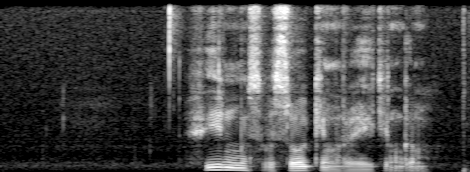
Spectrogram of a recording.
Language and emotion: Russian, sad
